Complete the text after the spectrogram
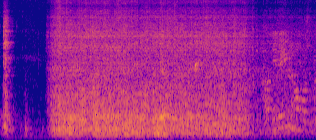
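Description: A hand-cranked coffee grinder rattles and grinds steadily.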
